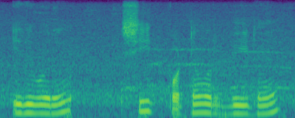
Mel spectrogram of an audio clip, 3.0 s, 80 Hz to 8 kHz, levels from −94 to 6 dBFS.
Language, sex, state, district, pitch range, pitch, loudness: Tamil, female, Tamil Nadu, Chennai, 160-220 Hz, 170 Hz, -17 LUFS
